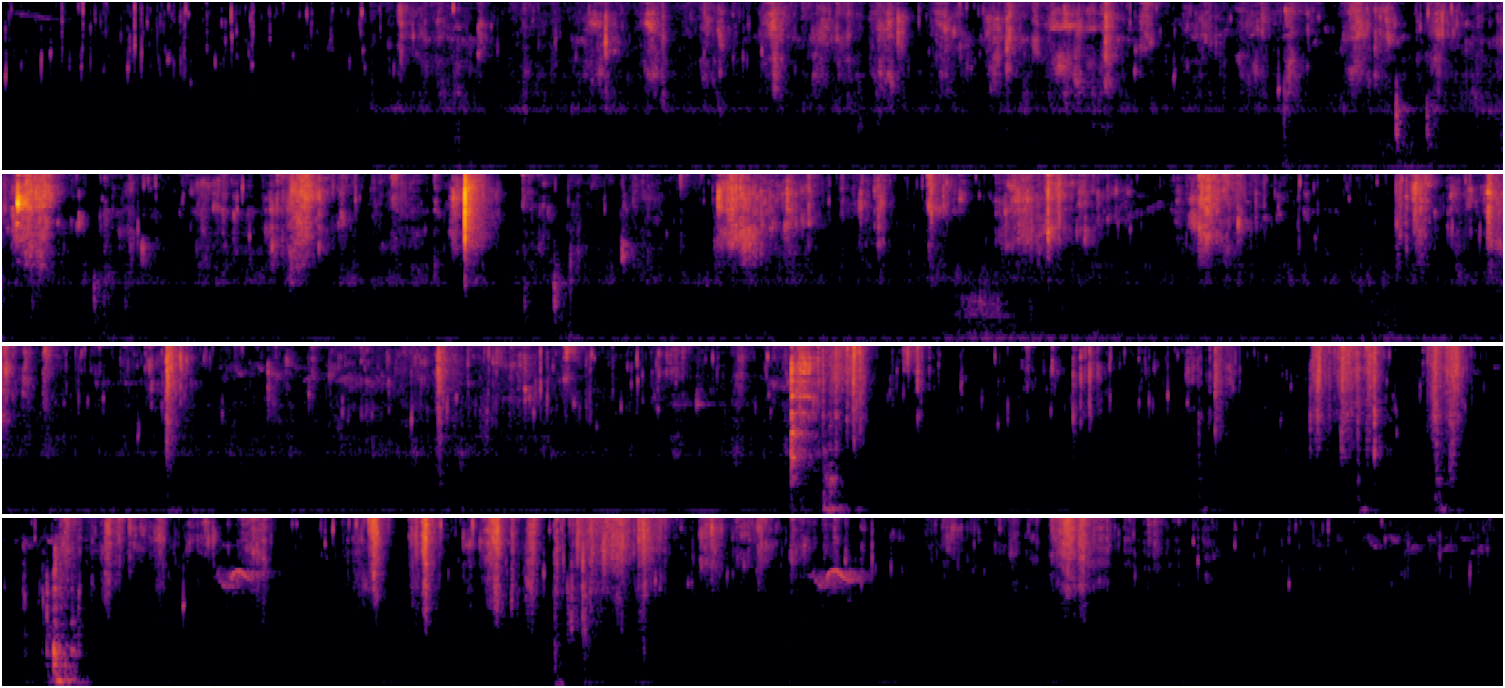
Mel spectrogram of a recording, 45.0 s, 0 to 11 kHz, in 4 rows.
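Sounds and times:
plastic wrap crinkling: 0:31.4 - 0:33.6, 0:34.2 - 0:42.7.

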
